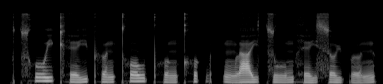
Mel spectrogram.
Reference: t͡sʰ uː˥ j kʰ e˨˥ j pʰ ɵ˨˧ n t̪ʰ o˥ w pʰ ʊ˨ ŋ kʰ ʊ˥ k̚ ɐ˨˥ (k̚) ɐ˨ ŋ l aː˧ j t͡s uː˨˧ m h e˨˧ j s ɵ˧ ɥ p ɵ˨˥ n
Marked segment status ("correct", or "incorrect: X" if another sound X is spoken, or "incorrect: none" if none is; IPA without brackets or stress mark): correct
